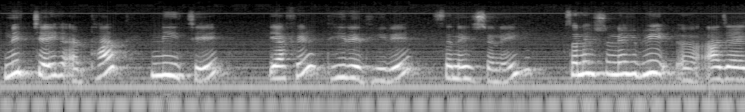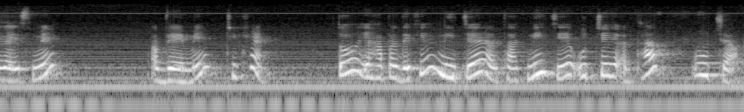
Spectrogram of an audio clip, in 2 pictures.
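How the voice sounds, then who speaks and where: With a high-pitched yet dark-toned voice, a woman teacher speaks slowly and animatedly through a classroom lesson, one step at a time. She frequently says "ठीक है," and the poor audio has a faint mains hum.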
